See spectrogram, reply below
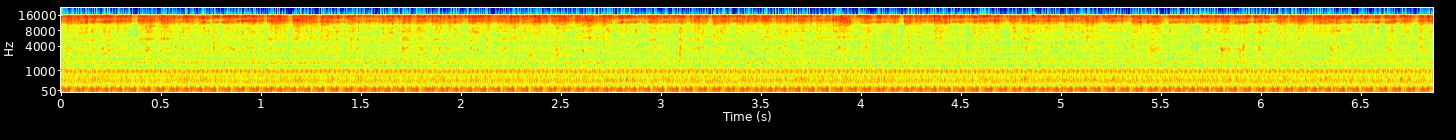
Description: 2H of relaxing ASMR Aerosol nebulizer sound V2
